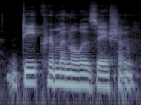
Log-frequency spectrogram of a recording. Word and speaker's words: decriminalization: just the word criminalization, we have the stress on the second to last syllable, zay. That means that syllable will have a clear vowel and will be held longer. It's often helpful to start with a stressed syllable and build backwards from there. If you were trying that with this word, it would sound like zation, criminalization, decriminalization.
